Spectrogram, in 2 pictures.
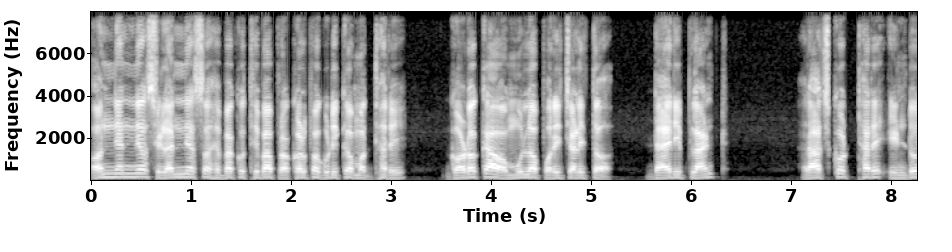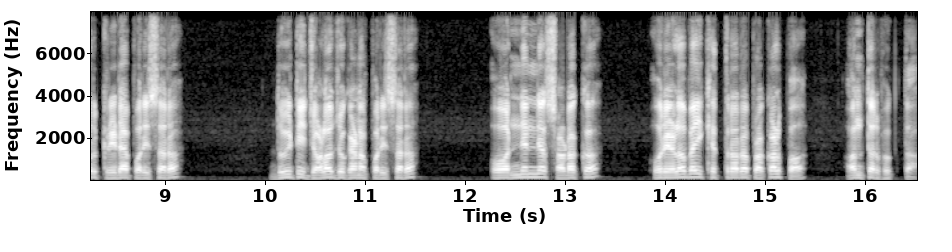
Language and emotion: Odia, neutral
